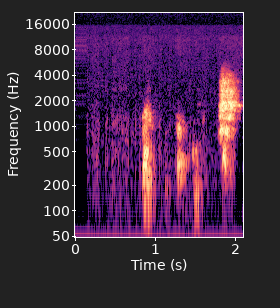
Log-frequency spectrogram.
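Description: Near silence, broken by a few faint, brief rubbing sounds of a whiteboard eraser wiping marker off the board.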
